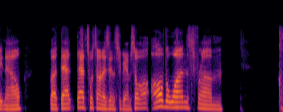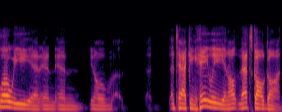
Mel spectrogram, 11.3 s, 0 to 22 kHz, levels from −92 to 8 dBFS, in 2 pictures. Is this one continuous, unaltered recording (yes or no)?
yes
